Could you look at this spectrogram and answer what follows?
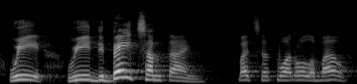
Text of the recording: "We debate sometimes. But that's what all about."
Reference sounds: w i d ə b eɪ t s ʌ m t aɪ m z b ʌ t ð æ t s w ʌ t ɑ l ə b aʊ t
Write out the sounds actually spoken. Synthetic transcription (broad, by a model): w i d ə b eɪ t s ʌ m t aɪ m b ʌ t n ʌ t w ʌ t ɑ l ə b aʊ t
